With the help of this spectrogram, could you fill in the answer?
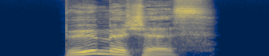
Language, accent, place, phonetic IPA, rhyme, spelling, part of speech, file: German, Germany, Berlin, [ˈbøːmɪʃəs], -øːmɪʃəs, böhmisches, adjective, De-böhmisches.ogg
- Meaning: strong/mixed nominative/accusative neuter singular of böhmisch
